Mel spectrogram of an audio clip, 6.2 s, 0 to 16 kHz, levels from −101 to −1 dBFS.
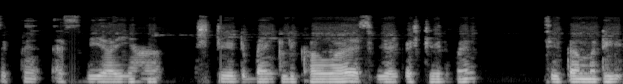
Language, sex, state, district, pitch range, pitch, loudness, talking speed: Hindi, male, Bihar, Sitamarhi, 120-125 Hz, 120 Hz, -32 LUFS, 145 wpm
